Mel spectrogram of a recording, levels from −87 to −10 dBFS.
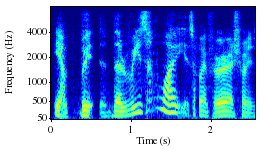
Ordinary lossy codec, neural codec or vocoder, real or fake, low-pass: MP3, 48 kbps; codec, 16 kHz in and 24 kHz out, 0.6 kbps, FocalCodec, streaming, 4096 codes; fake; 7.2 kHz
